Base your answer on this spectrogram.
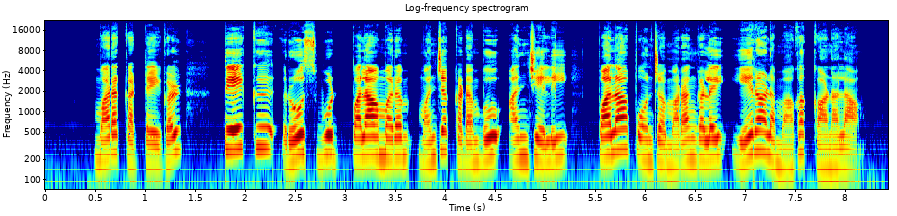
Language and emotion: Tamil, neutral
